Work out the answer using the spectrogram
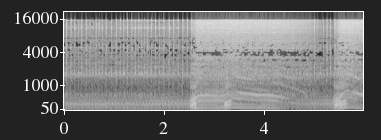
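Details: Poulan two-stroke chainsaw out of storage, after carb adjustment, chain tensioned and sharpened; idles, then revs cleanly in two throttle blips and settles back smoothly; idle speed needed adjusting to stop chain creep. Normal running.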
